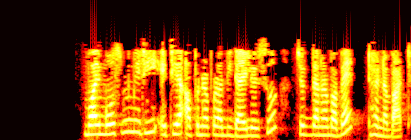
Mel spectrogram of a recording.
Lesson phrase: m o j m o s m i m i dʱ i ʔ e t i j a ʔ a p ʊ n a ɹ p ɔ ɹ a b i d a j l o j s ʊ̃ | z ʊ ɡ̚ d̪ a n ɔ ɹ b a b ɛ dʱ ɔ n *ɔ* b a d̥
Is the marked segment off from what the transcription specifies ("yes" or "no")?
no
